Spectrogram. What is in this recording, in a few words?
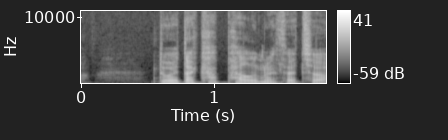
"capel", Welsh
